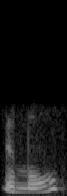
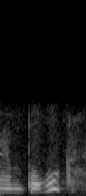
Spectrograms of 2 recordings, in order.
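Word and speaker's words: Imbolc: Well, the next sabbat is February 2nd and it's imul or embulk depending on how you say it.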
